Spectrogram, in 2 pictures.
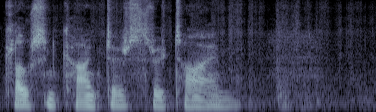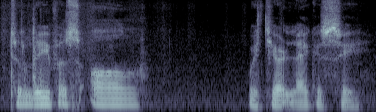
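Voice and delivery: slow, measured poetry recital; poem reading. Acted. Poet reading a tribute to two late friends, slow measured recital. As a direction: read it line by line, drawing out the phrases, with pauses. Reads own memorial poem.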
